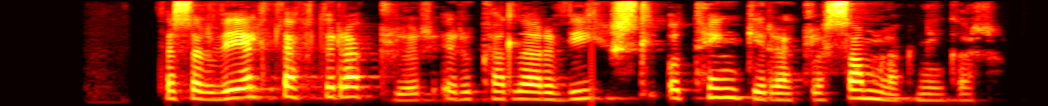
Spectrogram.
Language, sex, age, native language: Icelandic, female, 30-39, Icelandic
